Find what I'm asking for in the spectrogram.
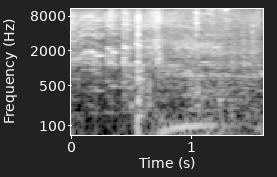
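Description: A car engine turns over with a brief burst of cranking, then settles into a steady, low rumbling idle on a sunny October day. No one speaks.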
